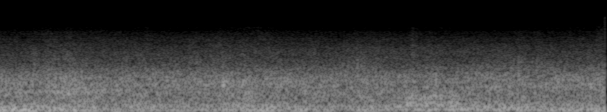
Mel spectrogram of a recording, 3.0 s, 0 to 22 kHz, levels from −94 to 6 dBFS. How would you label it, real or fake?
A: fake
